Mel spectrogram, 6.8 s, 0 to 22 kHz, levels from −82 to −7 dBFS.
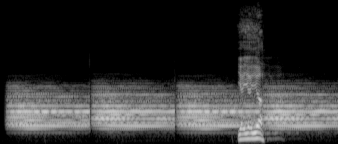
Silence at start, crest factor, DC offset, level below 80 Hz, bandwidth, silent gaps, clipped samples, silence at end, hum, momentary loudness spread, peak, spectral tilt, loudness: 0.1 s; 16 dB; under 0.1%; -84 dBFS; 17.5 kHz; none; under 0.1%; 0 s; none; 6 LU; -10 dBFS; -6 dB/octave; -26 LUFS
